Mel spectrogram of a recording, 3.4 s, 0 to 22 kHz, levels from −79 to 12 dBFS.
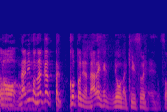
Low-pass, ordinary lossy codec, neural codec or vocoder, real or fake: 7.2 kHz; none; vocoder, 44.1 kHz, 128 mel bands, Pupu-Vocoder; fake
